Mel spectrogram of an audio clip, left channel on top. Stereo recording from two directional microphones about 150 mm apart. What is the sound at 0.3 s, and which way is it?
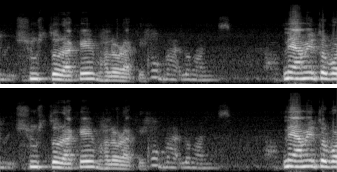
Speech, centre (ahead or behind).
